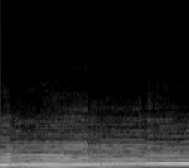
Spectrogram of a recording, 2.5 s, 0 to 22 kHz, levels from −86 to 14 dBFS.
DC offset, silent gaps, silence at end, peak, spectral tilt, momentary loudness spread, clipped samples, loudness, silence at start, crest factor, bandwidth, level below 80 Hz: under 0.1%; none; 0 s; -10 dBFS; -3.5 dB/octave; 5 LU; under 0.1%; -23 LUFS; 0 s; 10 dB; 8 kHz; -70 dBFS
